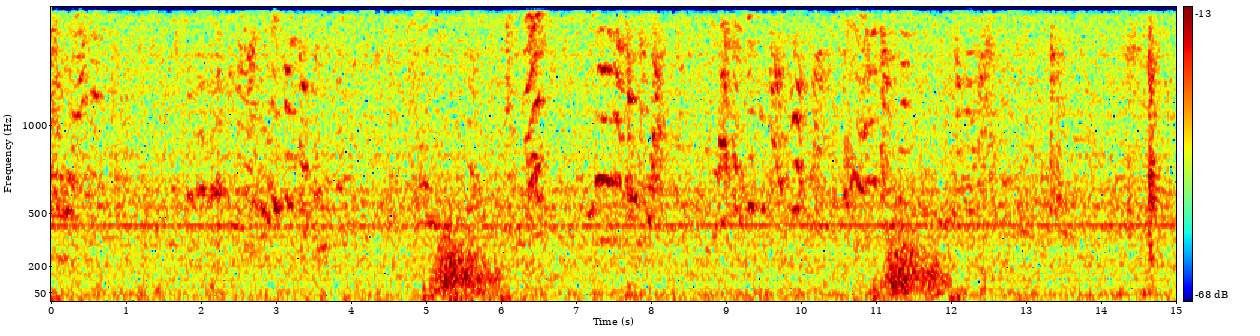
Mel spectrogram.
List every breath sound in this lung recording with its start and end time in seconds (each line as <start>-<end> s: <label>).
4.85-6.35 s: inhalation
10.83-12.33 s: inhalation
